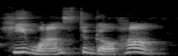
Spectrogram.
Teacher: go and home are the words that keep the Rhythm they are the ones that are heard the must he wants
